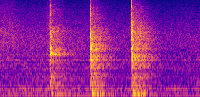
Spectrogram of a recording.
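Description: Three sharp hammer blows land at an even pace in a garage while preparing a car for autocross, each a loud metallic whack with a short ring, close by and with no one talking.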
